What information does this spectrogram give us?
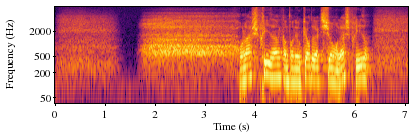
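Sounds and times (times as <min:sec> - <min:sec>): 
calm breathing during yoga: 0:00.0 - 0:03.7, 0:06.4 - 0:07.0
speech: 0:03.7 - 0:06.8.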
